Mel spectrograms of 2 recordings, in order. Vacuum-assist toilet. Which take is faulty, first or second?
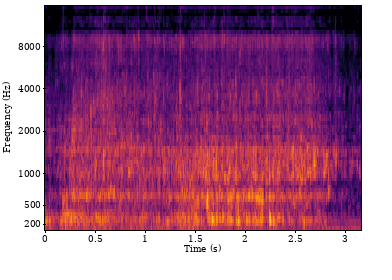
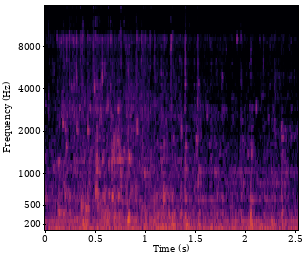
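second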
